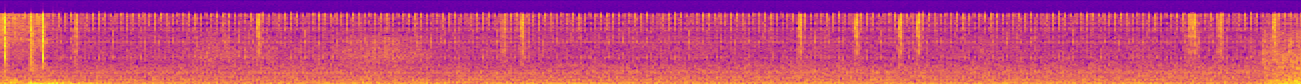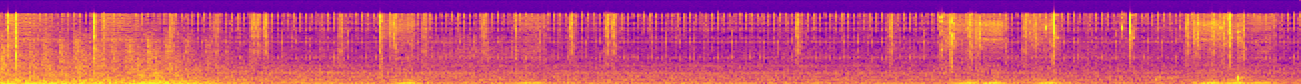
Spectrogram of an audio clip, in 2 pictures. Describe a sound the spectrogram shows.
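Short interface clicks sound as menu options change.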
